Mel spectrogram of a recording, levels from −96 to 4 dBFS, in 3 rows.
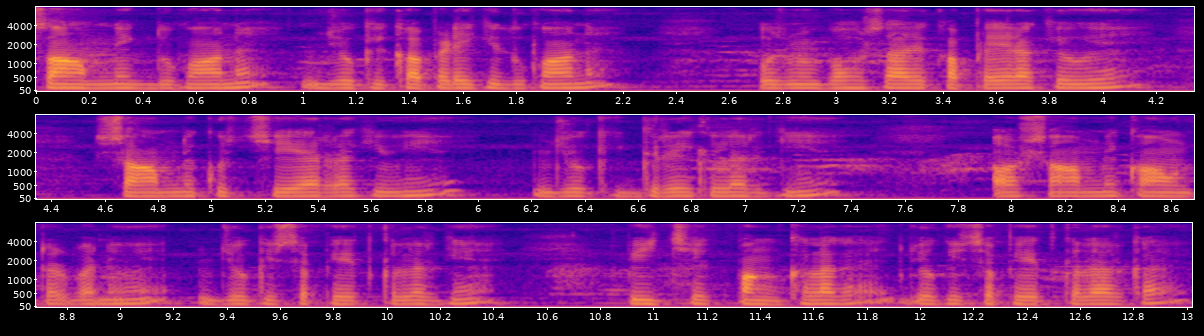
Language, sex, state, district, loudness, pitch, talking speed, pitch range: Hindi, male, Uttar Pradesh, Gorakhpur, -24 LUFS, 135 Hz, 220 wpm, 135-145 Hz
